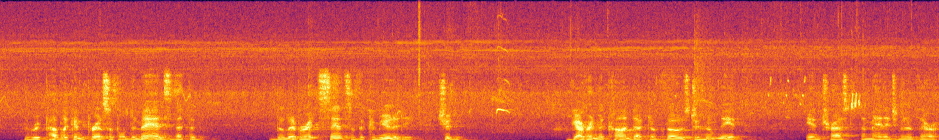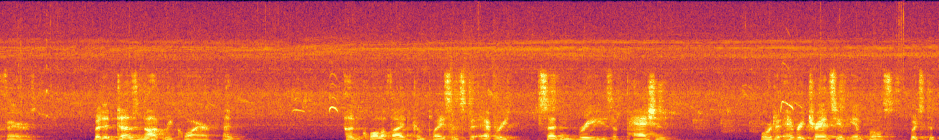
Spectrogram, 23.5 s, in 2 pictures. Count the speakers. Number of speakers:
1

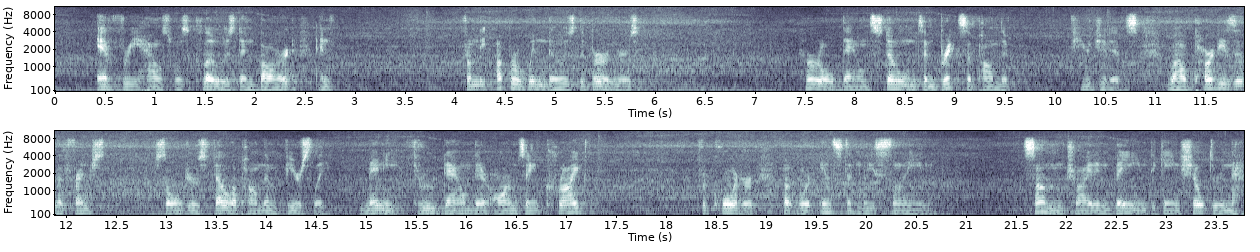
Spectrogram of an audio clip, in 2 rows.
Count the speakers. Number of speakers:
1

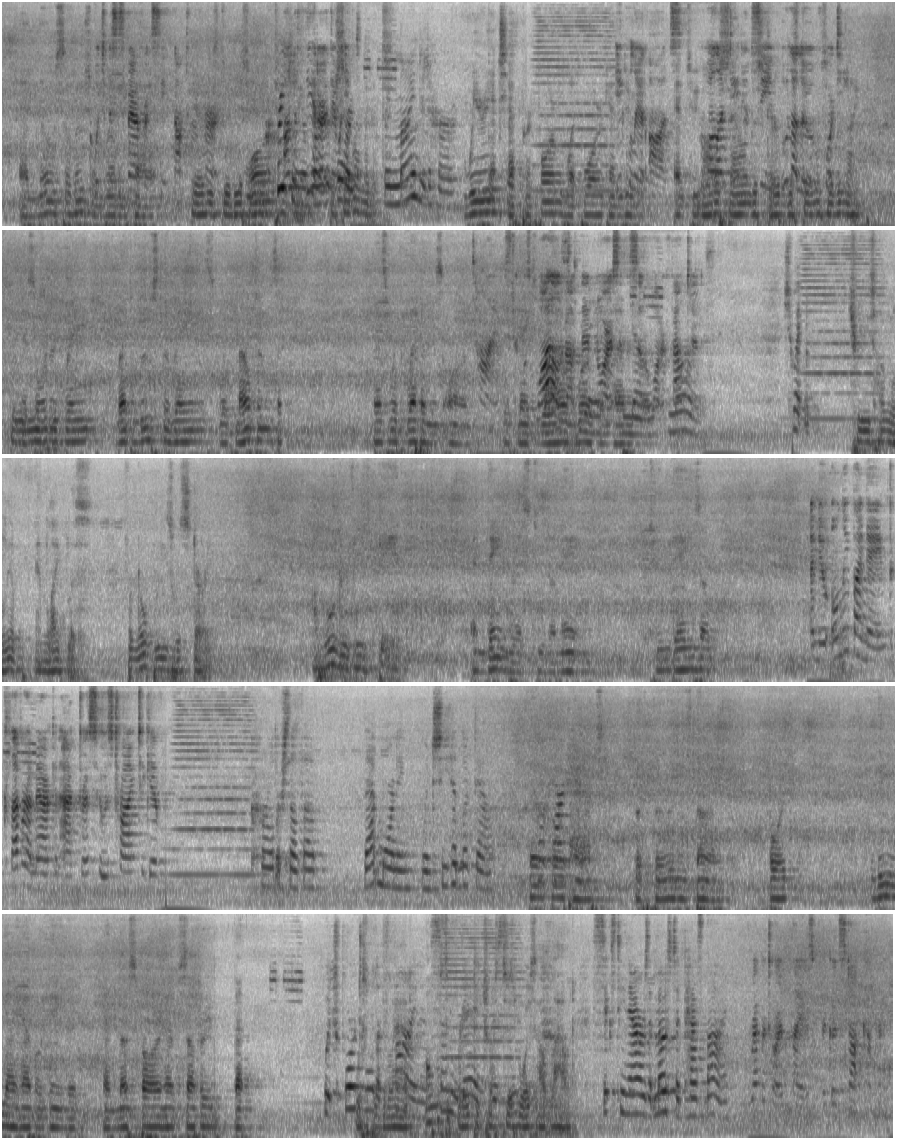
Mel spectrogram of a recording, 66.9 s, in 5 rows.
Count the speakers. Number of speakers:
4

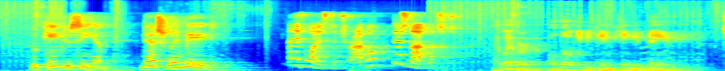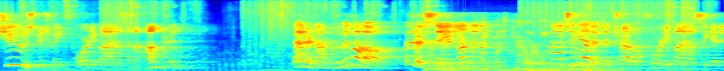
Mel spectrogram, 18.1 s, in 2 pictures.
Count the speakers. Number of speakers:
3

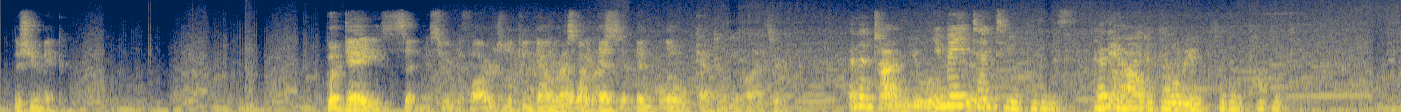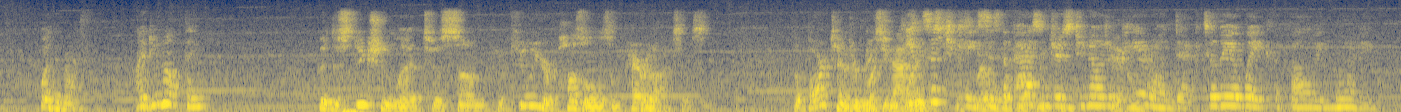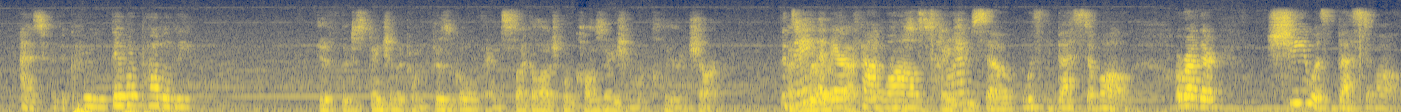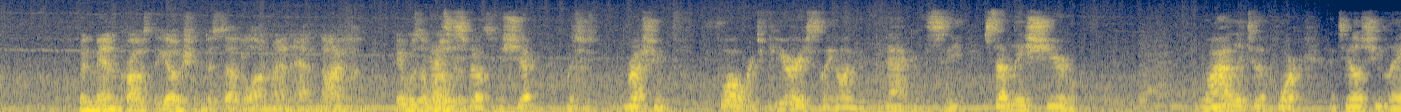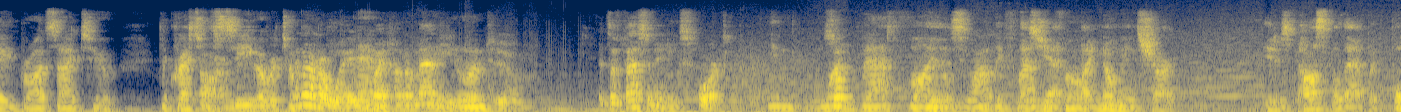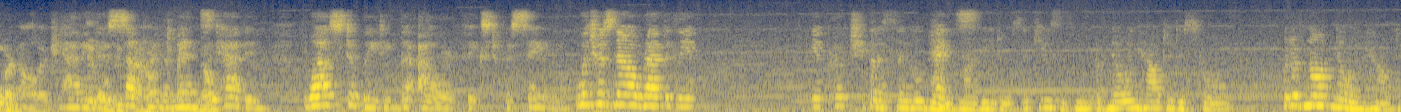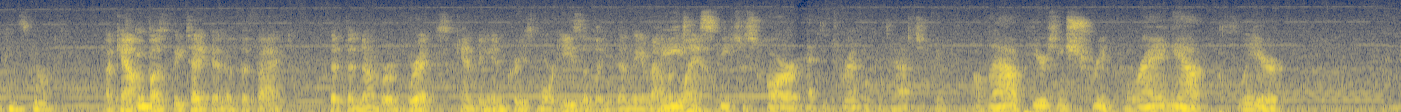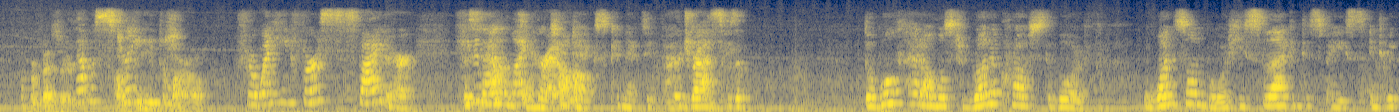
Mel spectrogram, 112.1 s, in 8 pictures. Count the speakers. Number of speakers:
9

